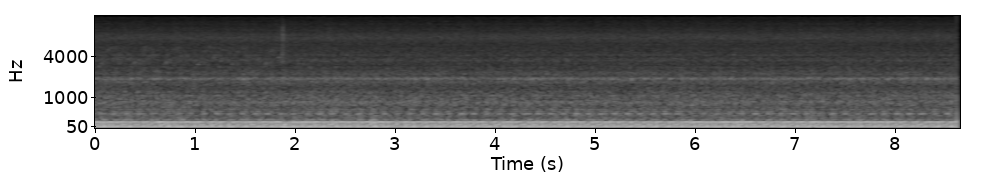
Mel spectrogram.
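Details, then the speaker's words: 1957 Chevrolet Bel Air engine restarted after a Seafoam top engine cleaner soak for a bad idle misfire: steady, even low rumble at idle with no stumbles, possibly with some blue smoke still burning off; the misfire sounds gone. "All right, let's go take a look. Sounds like it's gone."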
